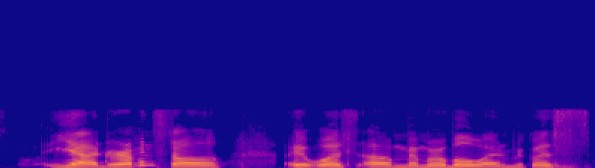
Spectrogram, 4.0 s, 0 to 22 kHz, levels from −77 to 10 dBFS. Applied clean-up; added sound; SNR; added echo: none; none; none; none.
